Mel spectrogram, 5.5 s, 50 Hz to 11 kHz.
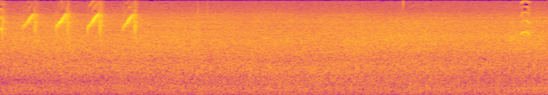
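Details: Sparrows on 15 October 2018: four quick, bright, rising chirps at the start, then mostly steady broadband background noise with one faint chirp at the end.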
